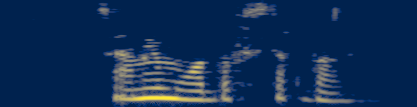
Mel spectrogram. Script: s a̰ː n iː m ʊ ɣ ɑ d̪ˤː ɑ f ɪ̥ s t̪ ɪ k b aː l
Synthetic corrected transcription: s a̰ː m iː m ʊ w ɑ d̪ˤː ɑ f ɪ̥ s t̪ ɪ q b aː l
